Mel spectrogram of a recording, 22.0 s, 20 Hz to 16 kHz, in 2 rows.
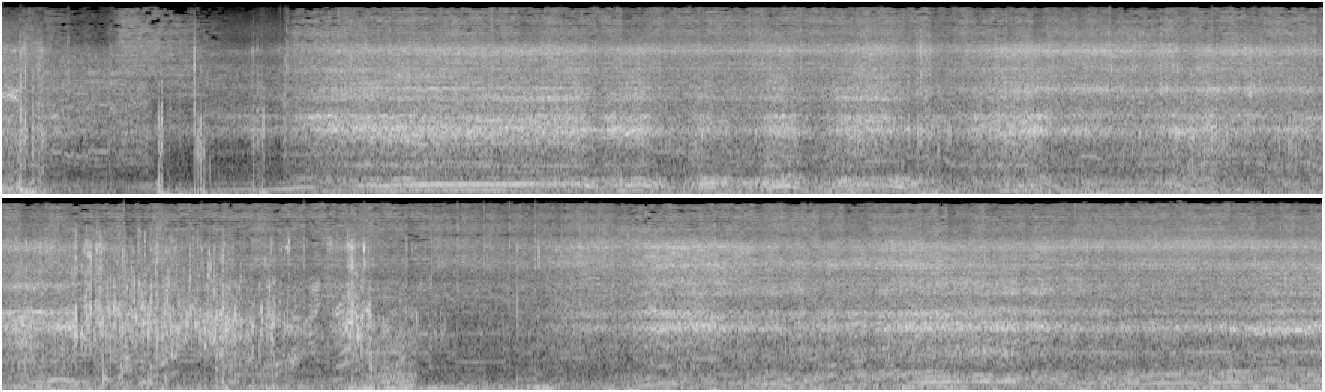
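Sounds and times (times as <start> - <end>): loud splashing: 11.2 - 14.8.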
